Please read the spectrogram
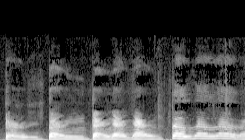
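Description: A cat named Chester meows four times in a row, each call long, drawn-out and fairly loud, with a wavering, slightly whiny pitch and brief pauses between them.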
